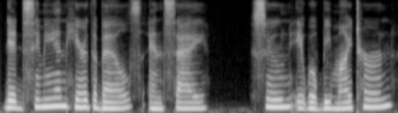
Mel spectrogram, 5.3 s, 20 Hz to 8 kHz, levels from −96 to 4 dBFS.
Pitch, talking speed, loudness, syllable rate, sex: 175 Hz, 145 wpm, -17 LUFS, 3.1 syllables/s, female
